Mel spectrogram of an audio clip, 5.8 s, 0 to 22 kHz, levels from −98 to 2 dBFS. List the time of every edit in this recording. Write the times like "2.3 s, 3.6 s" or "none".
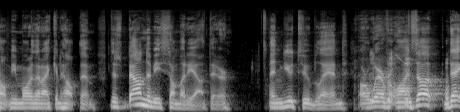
1.3 s, 4.4 s

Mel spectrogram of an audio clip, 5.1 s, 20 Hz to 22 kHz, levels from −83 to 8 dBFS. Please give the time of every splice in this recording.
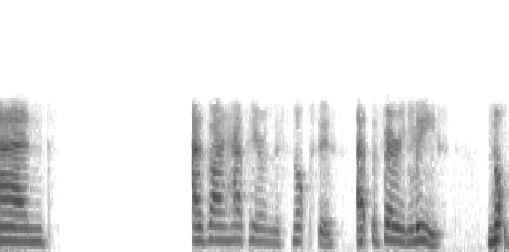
none

